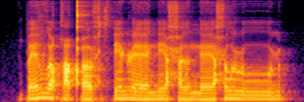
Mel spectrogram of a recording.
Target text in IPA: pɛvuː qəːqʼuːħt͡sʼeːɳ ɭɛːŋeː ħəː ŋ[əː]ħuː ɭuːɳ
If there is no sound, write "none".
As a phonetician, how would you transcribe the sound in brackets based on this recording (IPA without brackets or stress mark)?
ɛː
